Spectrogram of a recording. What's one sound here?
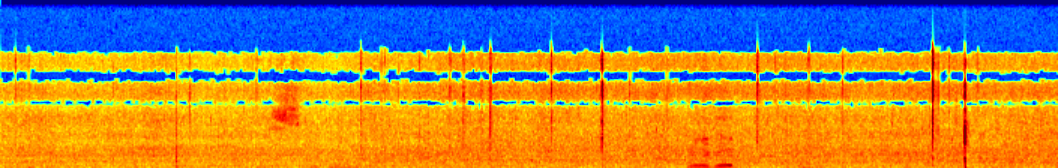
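A fast river rushes steadily nearby.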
